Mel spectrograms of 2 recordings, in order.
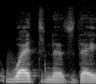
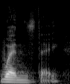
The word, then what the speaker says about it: Wednesday: Yeah, the correct pronunciation of Wednesday should be wetness day, which is how every um beginner of English mispronounces it. They all say wetness day because I mean that's how it's spelled, isn't it? But then you correct them and say, "No, just think when right Wednesday."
